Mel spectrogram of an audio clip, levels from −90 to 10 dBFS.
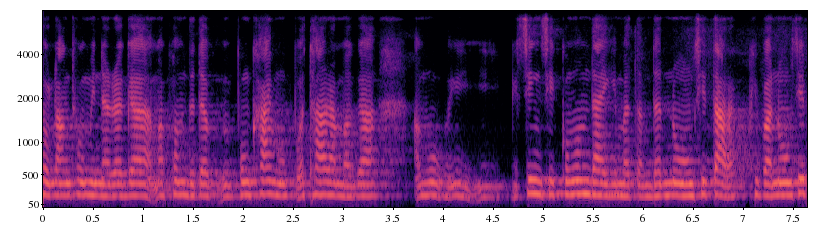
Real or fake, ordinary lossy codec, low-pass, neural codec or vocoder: real; Opus, 24 kbps; 7.2 kHz; none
